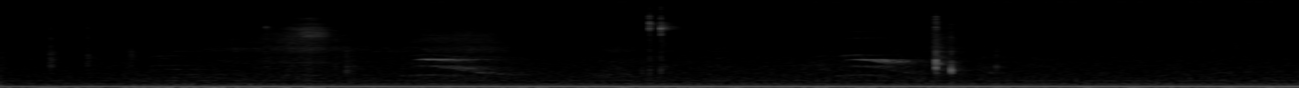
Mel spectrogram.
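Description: Computer mouse clicks during a software tutorial, a few brief, sharp, faint clicks standing out over a steady low hum.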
